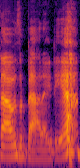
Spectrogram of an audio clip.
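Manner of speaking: mock deadpan delivery. Recapping a scene, quoting a character's flat reply: retelling a deadpan line.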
